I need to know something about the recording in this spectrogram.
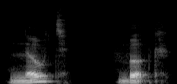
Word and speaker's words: notebook: 노트북은 이음절이에요. notebook. 이렇게. 개수는 4개지만 끝에 있는 이는 발음 안 되고요. 오가 2개 붙으면 우로 발음이 되죠. 그래서 얘는 이음절이에요. 이음절.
